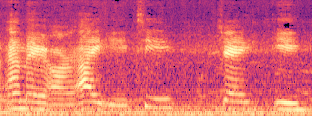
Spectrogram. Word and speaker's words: Marietje: Uh, M A R I E T J E H A U P R I C H.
